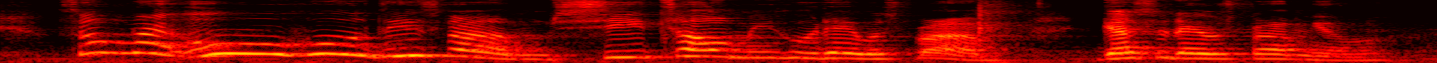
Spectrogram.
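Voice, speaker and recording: With very wide pitch swings, a woman speaks in an American accent over noticeable background noise. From Maryland. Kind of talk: casual storytime to camera.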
